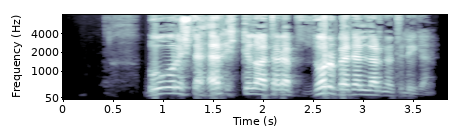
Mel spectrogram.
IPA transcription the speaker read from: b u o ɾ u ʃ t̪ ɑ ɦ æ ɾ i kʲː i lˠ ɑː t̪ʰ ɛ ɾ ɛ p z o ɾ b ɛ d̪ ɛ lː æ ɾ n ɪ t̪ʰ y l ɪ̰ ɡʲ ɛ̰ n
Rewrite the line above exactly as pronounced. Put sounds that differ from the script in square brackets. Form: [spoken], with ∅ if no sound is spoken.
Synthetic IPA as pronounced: b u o ɾ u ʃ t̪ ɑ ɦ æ ɾ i kʲː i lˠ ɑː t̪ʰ ɛ ɾ ɛ p z o ɾ b ɛ d̪ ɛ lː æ ɾ n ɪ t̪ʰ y l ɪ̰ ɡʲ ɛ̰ n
